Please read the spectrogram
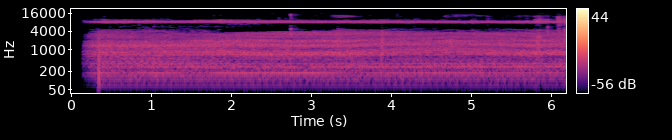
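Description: Steady outdoor ambience: an even hiss with a constant high-pitched insect drone over it and a faint low hum beneath.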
